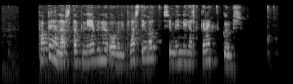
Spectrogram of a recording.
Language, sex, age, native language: Icelandic, female, 30-39, Icelandic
